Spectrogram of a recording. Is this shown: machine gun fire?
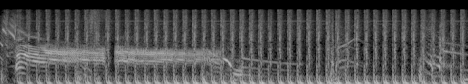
yes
